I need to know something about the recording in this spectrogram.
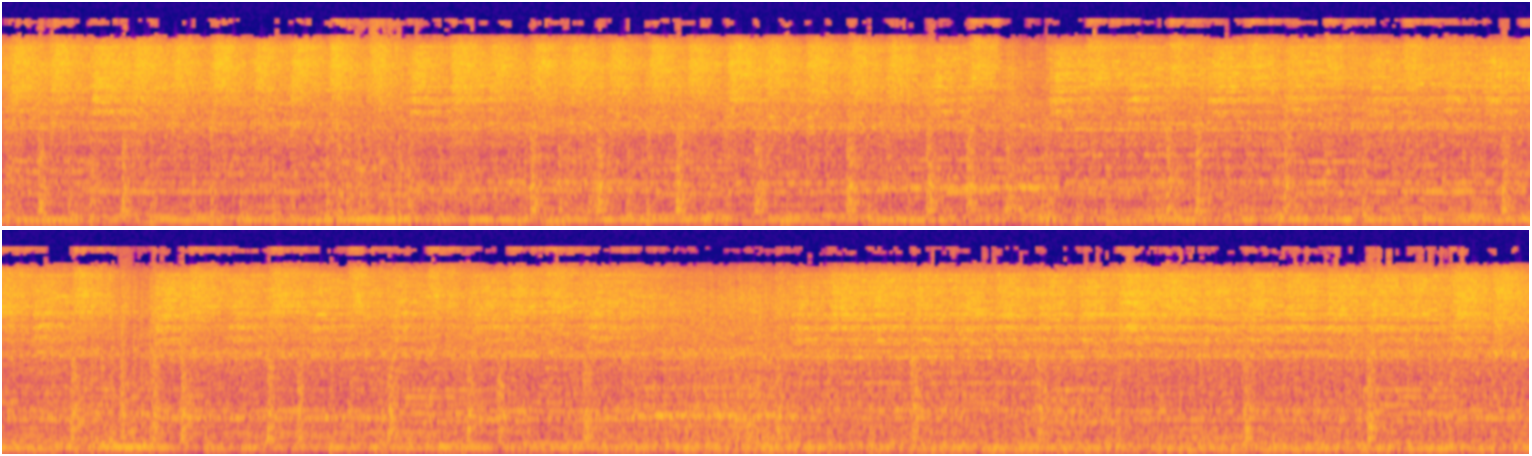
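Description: A live metal rock band playing loud, with electric guitars, bass and a drum kit driving a steady beat.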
